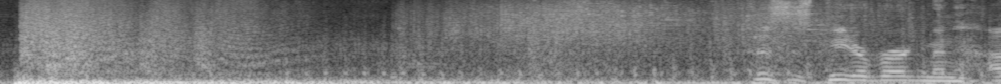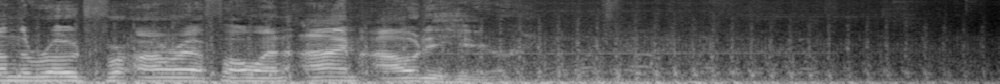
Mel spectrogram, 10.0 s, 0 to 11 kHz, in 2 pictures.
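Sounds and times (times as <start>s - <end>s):
Hellfire missile strike explosion: 0.0s - 4.6s
heavy booming rumble of missile strike explosion: 0.0s - 6.9s
speech: 3.8s - 7.7s.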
